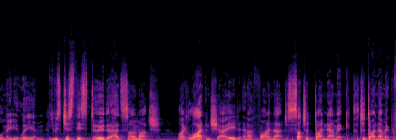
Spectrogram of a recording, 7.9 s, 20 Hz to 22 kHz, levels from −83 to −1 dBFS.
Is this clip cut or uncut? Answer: cut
